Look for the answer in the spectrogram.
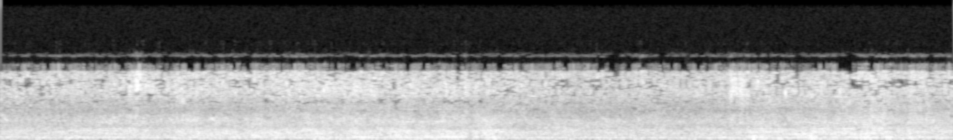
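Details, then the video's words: Honey bee buzzing forms a constant, rich hum; low wing tones waver slightly up and down while the overall drone stays even, with nothing else clearly audible. "Bee Sound 🐝 | Sonido de Abeja | मधुमक्खी की आवाज़"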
